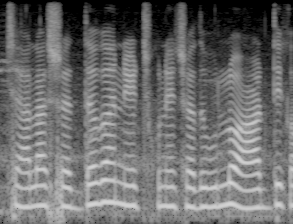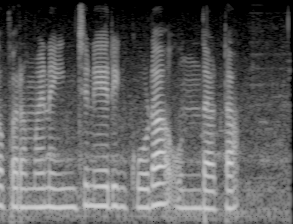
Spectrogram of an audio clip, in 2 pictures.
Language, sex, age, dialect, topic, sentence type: Telugu, female, 18-24, Utterandhra, banking, statement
